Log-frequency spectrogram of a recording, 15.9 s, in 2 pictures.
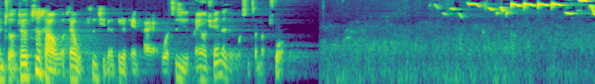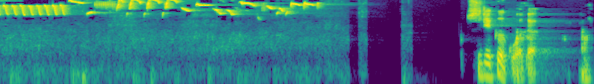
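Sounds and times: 
speech: 0.0s - 4.0s, 14.3s - 15.2s
birdsong with chirps and trills on a balcony: 4.4s - 12.7s.

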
